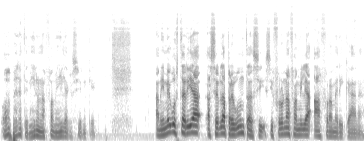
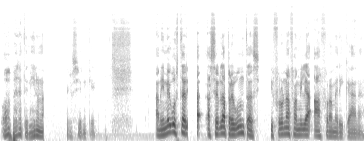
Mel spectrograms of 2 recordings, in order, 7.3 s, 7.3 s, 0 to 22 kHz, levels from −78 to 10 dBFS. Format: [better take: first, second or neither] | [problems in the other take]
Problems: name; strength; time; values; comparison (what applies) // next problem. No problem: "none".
first | audio cutting out; at 1 s, at 3.5 s and at 5 s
